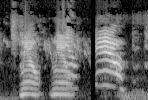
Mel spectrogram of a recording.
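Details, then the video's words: Indian ringneck parrot repeating three drawn-out, meow-like spoken syllables, each lasting about half a second and separated by short pauses, ending in a softer scrap of sound. "So Much Speaking Parrot Talking"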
